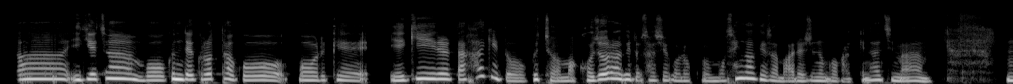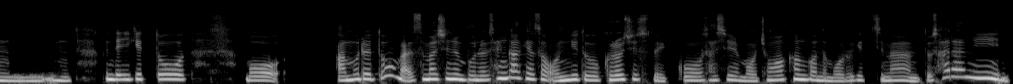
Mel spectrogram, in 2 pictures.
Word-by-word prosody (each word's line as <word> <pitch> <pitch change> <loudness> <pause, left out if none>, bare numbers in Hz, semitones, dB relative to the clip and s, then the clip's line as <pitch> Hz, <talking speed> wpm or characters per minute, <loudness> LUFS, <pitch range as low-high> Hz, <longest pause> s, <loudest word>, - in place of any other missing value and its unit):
아. 250 +2 +4 0.2
이게 235 +2 +3
참 265 -1 +5
뭐 190 0 -1
근데 230 +1 +7
그렇다고 215 -5 -2
뭐 195 -1 -1
이렇게 190 -2 -4 0.2
얘기를 250 +6 +4
딱 225 -1 -4
하기도 230 - -4
그쵸. 190 -8 -2
뭐 160 +1 -4
거절하기도 230 +1 +2
사실 185 0 -7
그렇고 165 -3 -8
뭐 155 +2 -6
생각해서 240 - +1
말해 150 +1 -5
주는 170 +1 -4
것 155 - -7
같긴 125 +6 -7
하지만. 165 -7 -3 0.8
음. 175 -2 +2 0.5
음. 175 -2 +1 0.3
근데 230 -1 +5
이게 225 +2 +1
또 235 -1 +1 0.6
뭐 185 -4 -2 0.6
아무래도 235 - +1
말씀하시는 240 - +4
분을 205 -1 0
생각해서 275 -4 +1
언니도 195 +2 +2
그러실 225 +4 0
수도 190 -5 -10
있고 180 +4 -6
사실 195 +1 -4
뭐 165 -3 -3
정확한 215 - +1
거는 190 -5 0
모르겠지만 175 0 -4
또 - - -8
사람이 305 - +2
205 Hz, 295 characters per minute, -22 LUFS, 180-240 Hz, 0.8 s, 근데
